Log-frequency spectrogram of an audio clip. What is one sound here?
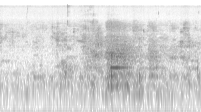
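A young woman slurps noodles loudly.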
